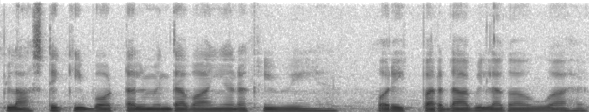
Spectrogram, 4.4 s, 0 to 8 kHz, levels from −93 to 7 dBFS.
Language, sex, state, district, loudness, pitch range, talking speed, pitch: Hindi, male, Uttar Pradesh, Lalitpur, -18 LUFS, 105-110 Hz, 205 wpm, 105 Hz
